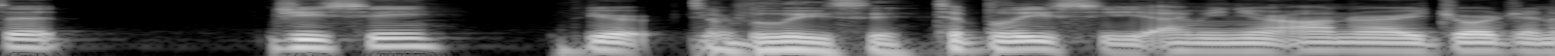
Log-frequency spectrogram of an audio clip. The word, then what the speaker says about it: Tbilisi: And then here's further scenes in Georgia, in the heart of, how do you pronounce it, GC? Tbilisi.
